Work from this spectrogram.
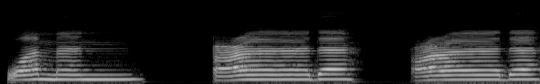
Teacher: عین کو کھینچ کر ادا کیا ہے الف مدہ کی وجہ سے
